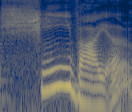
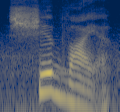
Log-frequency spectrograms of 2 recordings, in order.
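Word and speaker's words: शिवाय: the land of liberation so it's not shivaya like it's a female it's shivaya and the ship is also short like in ship and then the va va is longer so there's a rhythm to it short long short shivaya the v in shavaya is not a hard v it's almost like a w it's kind of in between a v and a w like you get in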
